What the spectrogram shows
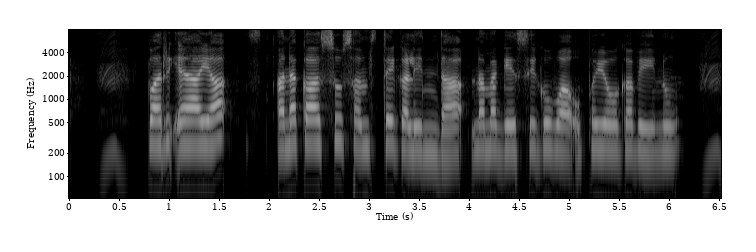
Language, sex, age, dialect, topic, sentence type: Kannada, female, 18-24, Mysore Kannada, banking, question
